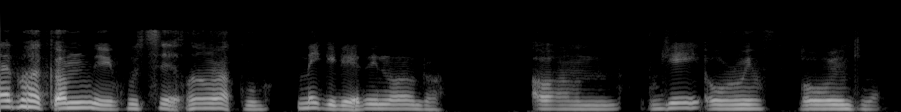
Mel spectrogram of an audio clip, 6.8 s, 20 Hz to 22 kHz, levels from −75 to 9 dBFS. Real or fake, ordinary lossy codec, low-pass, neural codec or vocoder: fake; none; 7.2 kHz; codec, 16 kHz in and 24 kHz out, 0.4 kbps, LongCat-Audio-Codec, four codebook decoder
